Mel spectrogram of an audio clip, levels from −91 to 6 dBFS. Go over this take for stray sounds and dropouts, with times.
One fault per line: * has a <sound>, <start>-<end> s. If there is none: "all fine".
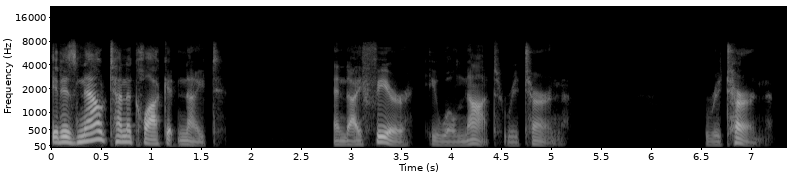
all fine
